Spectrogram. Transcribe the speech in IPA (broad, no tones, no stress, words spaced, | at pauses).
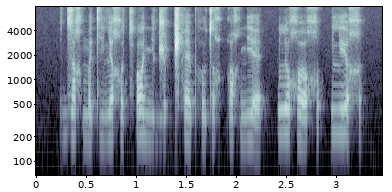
d͡zɐχmɐtʲɘ lʲɐχu t͡sʼɔnʲɐd͡ʒɔ ǁʰɛpʰotʷɘχ qʷeχnʲɛ | luχ oχ | lʲɨχ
